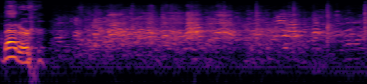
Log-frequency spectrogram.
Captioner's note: audience laughs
